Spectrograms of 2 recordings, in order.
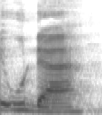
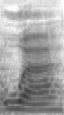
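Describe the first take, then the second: First: The word is said with a d sound. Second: The word is said without a d sound. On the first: The speaker calls it right. "tapi udah" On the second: The speaker calls it wrong.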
